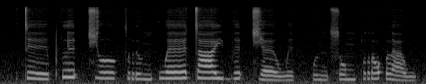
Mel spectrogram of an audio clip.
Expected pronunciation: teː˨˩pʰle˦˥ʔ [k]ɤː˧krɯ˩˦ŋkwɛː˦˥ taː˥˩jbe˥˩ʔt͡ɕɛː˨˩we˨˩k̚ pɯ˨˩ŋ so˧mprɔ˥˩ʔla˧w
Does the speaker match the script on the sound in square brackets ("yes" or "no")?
no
